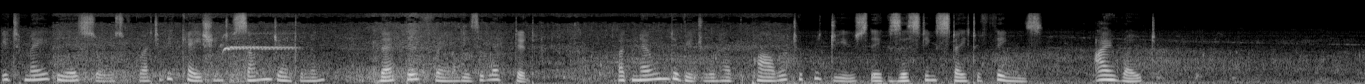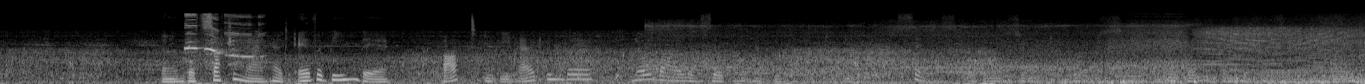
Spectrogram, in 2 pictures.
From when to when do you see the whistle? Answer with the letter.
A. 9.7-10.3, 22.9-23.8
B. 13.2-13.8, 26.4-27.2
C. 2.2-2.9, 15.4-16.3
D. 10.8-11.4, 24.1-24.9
C.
